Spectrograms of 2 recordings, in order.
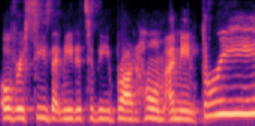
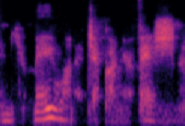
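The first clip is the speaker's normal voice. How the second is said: barely-there, soft, hushed whisper; 2 semitones lower, 23 dB quieter than usual. Retelling a quiet inner voice's warning about the fish: imitating a whisper.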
